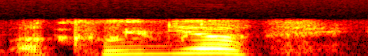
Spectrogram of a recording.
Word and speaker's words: Acuña: Acuña is ready to go.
